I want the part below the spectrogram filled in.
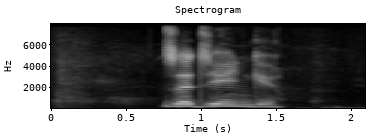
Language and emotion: Russian, neutral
